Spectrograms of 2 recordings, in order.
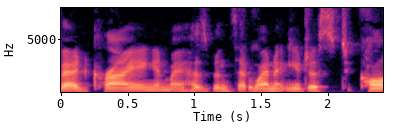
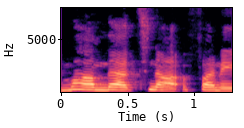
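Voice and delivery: tearful, crying voice, higher pitch; 6 semitones higher than usual. Speaker retelling a phone reply to Mom's joke, retelling words said through tears. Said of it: "through my tears and I said".

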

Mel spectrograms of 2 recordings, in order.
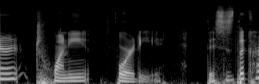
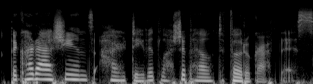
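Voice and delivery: put-on breathless, enthusiastic voice. Acting out how an artistic enthusiast reacts to the card, imitating breathless speech. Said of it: "and say breathlessly".

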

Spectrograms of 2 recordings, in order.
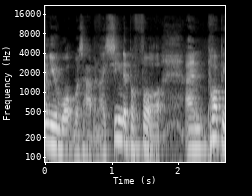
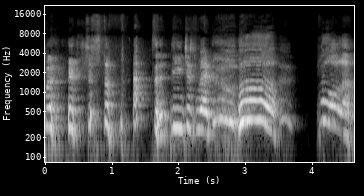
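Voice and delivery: very high, giggles spilling into the words. Retelling a story of a scared cinema-goer, laughing while talking. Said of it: "I don't know why I'm laughing".

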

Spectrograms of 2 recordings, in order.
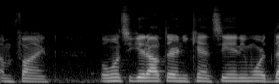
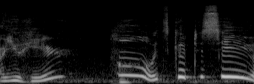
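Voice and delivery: put-on mocking overly friendly tone, higher and louder; 13 semitones higher, 5 dB louder than usual. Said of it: "that fake nice bullshit".

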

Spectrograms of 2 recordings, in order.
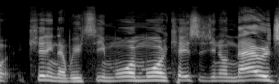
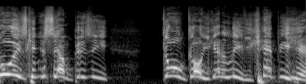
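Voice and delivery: put-on, very high, shrill half-yelling; 11 semitones higher, 4 dB louder than usual. Retelling how he tells his boys to leave, imitating yelling at them. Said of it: "just kinda yell at them".

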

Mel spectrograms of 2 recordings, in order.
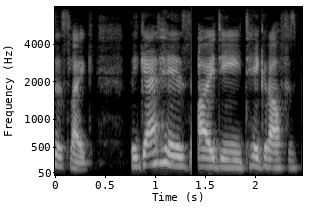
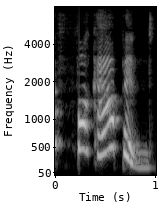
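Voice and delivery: high, loud, panicked, freaked-out blurted outburst. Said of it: "Hannah's freaking out".

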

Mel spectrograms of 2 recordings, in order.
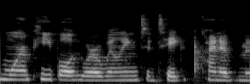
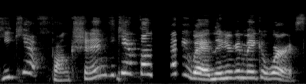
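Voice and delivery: acted-out heated raised voice, higher; 6 semitones higher than usual. Retelling an argument with a psychiatrist in a staffing meeting: retelling own raised-voice argument. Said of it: "a raised voice argument".

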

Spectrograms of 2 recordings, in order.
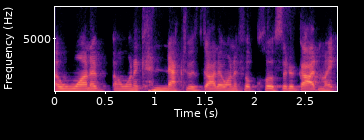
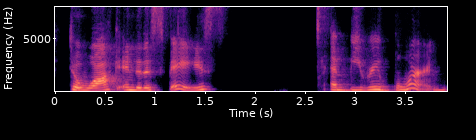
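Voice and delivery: on the verge of crying, higher pitch; 4 semitones higher than usual. Describing the intention behind a shared space, tearing up. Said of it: "I'm gonna cry again".

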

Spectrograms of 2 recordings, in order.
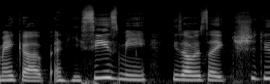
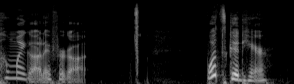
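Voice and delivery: put-on sassy, bratty voice; 2 semitones higher than usual. Retelling how a customer walked in and asked: imitating a sassy customer. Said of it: "He's sassy".

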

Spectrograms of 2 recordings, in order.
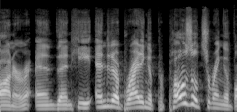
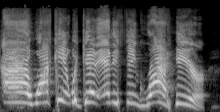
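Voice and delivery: mock scream, higher, louder and slower; 4 dB louder than usual. Retelling what Jim yelled outside while they watched, imitating Jim screaming. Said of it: "Jim was outside screaming at the top of his lungs".

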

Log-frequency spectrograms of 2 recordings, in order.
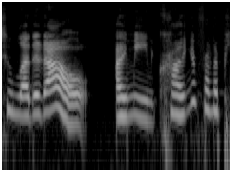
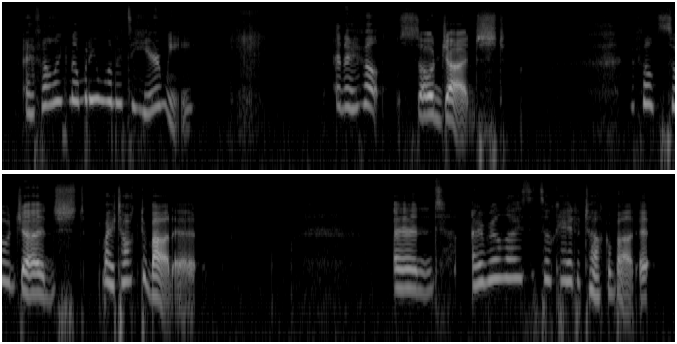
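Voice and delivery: soft, tearful speech through crying; 3 semitones higher, 7 dB quieter than usual. Speaker talks about what they have been through: crying while talking. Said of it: "That's why I'm crying".

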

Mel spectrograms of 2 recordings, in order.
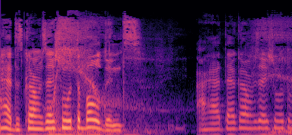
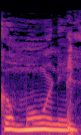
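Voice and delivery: loud, put-on, mock-manly voice; 4 semitones lower, 6 dB louder than usual. Saying good morning with his stepdad voice on: put-on stepdad voice. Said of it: "I got my stepdad voice on".

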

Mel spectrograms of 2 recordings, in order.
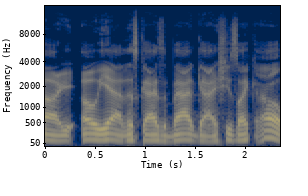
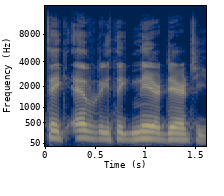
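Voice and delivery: lightly done put-on Russian accent, faint; 3 semitones higher than usual. Quoting a man's threat, the speaker gives him a slight Russian accent. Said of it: "giving him like a slightly Russian accent".

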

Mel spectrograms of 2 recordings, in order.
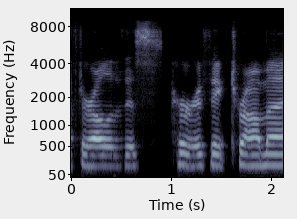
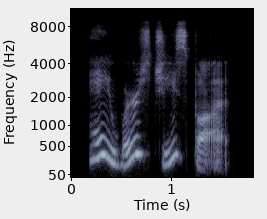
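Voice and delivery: put-on sincere concern, much higher pitch; 7 semitones higher than usual. Retelling how a man asks where the cat went, imitating sincere concern. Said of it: "with like palpable concern".

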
